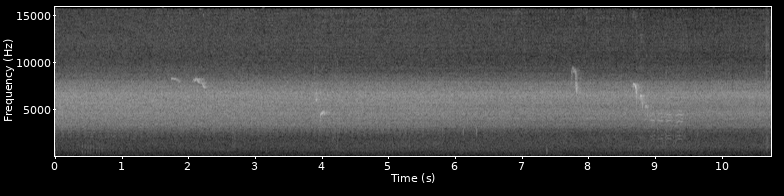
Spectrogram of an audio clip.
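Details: Summer cicadas droning steadily, a constant high hiss somewhat softer than usual, broken by a few brief thin chirps from other animals around four and nine seconds.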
